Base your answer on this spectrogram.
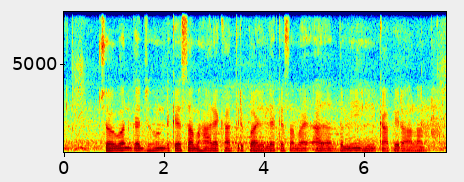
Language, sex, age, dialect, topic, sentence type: Bhojpuri, male, 18-24, Northern, agriculture, statement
